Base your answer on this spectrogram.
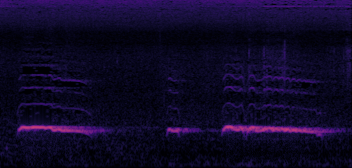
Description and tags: Owl Hoot
A hooting owl. Recorded with mobile phone.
